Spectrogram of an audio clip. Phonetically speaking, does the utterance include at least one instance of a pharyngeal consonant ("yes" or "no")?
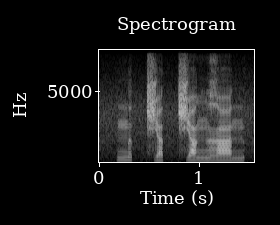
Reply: no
